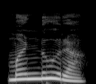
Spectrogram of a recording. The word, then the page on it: ಮಂಡೂರ: maṇḍūra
